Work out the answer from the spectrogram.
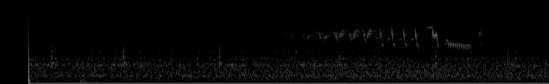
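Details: Short-toed snake eagle at Saint-Aubin-de-Médoc, France: a rapid series of high, clipped whistled notes that grow louder, then a longer falling whistle, over a steady low rumble.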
